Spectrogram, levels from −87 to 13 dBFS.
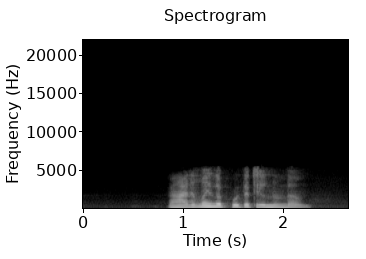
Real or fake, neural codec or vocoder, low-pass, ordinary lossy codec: fake; codec, 16 kHz, 0.5 kbps, FunCodec, trained on LibriTTS, 25 frames a second; 5.4 kHz; AAC, 32 kbps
